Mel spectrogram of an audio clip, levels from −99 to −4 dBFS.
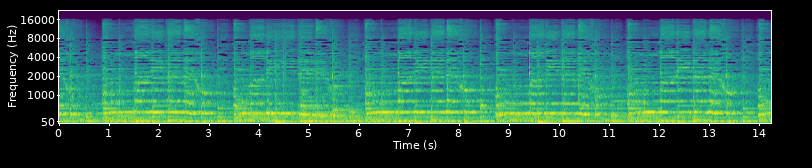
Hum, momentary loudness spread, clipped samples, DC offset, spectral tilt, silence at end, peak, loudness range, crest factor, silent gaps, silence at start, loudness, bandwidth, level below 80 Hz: none; 5 LU; under 0.1%; under 0.1%; -6 dB/octave; 0 s; 0 dBFS; 1 LU; 12 dB; none; 0 s; -13 LUFS; 16.5 kHz; -20 dBFS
